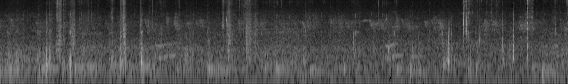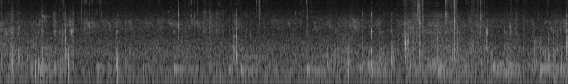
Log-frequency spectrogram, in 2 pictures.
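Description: Close-miked eating of pasta: irregular wet mouth clicks and smacks of chewing.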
